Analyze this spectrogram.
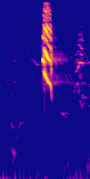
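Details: Indian ringneck parrot calling naturally, with no background music: one sudden harsh, buzzy squawk lasting a fraction of a second, followed by quiet and a faint softer note.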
